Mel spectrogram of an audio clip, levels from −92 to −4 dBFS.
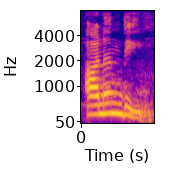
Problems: constant background noise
